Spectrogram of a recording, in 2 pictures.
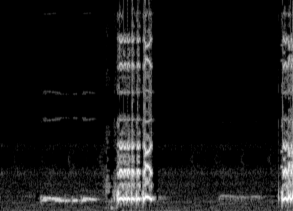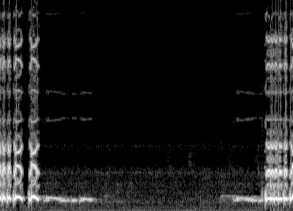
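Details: Local Indonesian zebra dove with a loud, far-carrying voice, used to lure other doves into singing. Three loud, rich, rolling coo bursts roughly every two and a half seconds, linked by softer trilled notes between them.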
